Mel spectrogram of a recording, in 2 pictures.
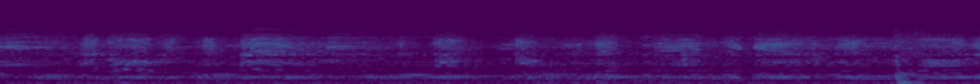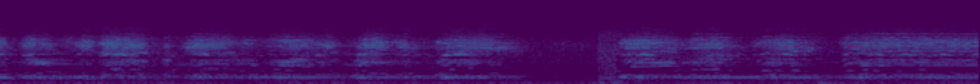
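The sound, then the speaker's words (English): A little boy's toy train set runs steadily, its small motor whirring with a fast, rhythmic clatter that holds at an even, moderate level for the whole stretch, with no voices. “And to give a backstory of why y'all hear this, it's like a little boy, he's playing with his little train set and he falls asleep.”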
